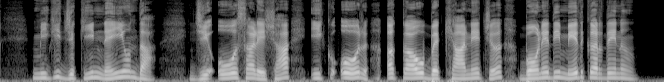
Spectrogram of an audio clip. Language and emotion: Dogri, disgusted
